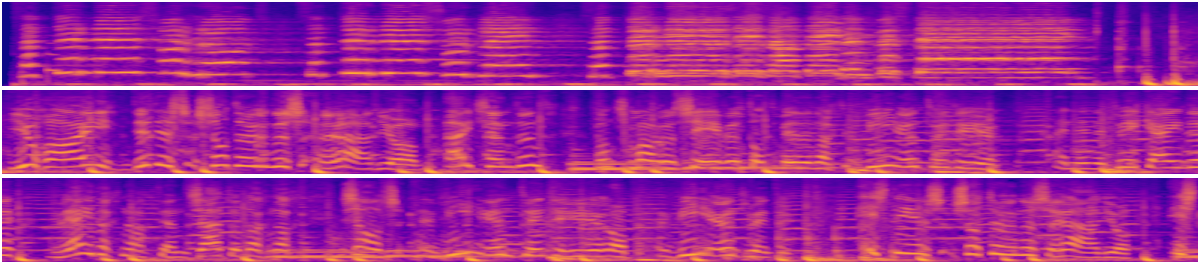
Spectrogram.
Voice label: Jingle; RS Saturnus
